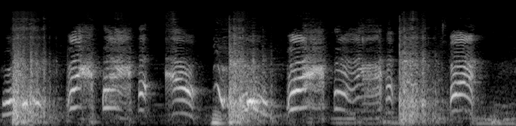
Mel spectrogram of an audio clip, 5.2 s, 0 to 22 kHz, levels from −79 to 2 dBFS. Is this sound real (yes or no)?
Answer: no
